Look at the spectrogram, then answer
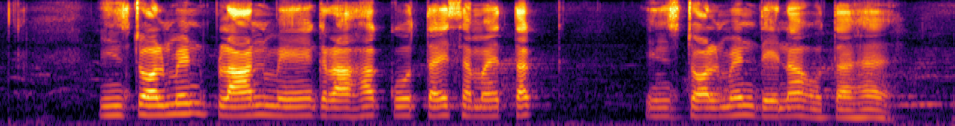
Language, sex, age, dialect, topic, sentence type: Hindi, male, 25-30, Marwari Dhudhari, banking, statement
